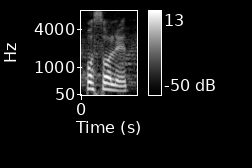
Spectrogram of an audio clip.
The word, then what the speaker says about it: pozole: It's pozole. 3 syllables.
